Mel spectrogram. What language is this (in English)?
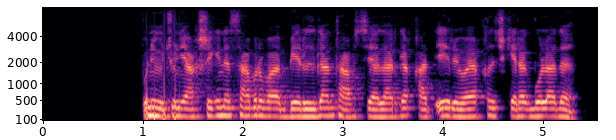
Uzbek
